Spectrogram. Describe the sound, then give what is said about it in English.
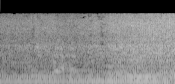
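A small scooter engine drones steadily, its buzzing pitch holding firm before swelling louder toward the end as it revs. “Little motorcycle. This is on a scooter.”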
